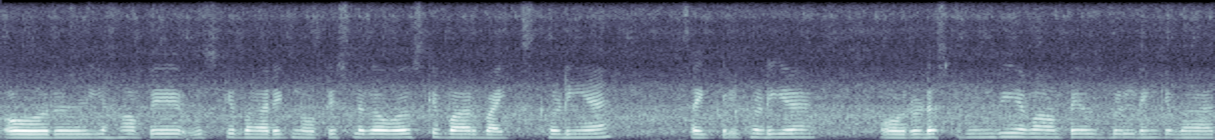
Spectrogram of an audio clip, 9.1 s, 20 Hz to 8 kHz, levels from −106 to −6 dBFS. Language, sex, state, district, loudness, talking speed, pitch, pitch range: Hindi, female, Punjab, Pathankot, -18 LUFS, 180 wpm, 195 Hz, 190-205 Hz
